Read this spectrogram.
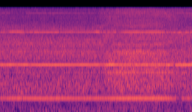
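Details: Low-budget rebranded brushless drill after repair: the rotor was rubbing the stator and overheating the module (burnt smell). Shimming with paper at the top fixed it. Free spin is now a smooth, steady high-pitched whine with no rubbing.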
